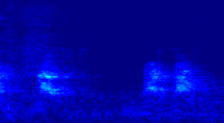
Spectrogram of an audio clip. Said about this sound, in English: The neighbor's dog loves to bark.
